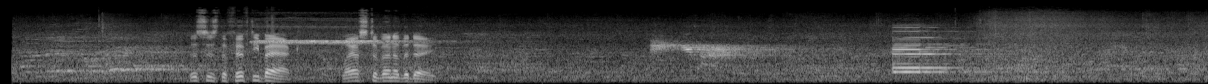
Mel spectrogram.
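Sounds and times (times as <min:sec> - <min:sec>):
echoing swimming pool hall noise: 0:00.1 - 0:12.0
faint distant voices: 0:00.2 - 0:12.0
man speaking: 0:01.9 - 0:04.4.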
